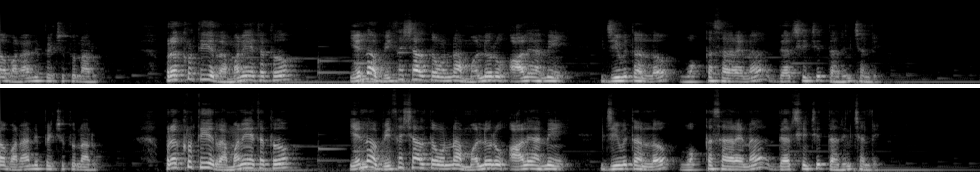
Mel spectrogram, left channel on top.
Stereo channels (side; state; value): both; normal; correlation 0.34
